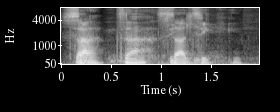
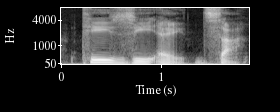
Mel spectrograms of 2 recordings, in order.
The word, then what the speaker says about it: tzatziki: You're pretty close. It's tzatziki. – Tzatziki. – Sad? – No. – Za. – T-Z-A. Za.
